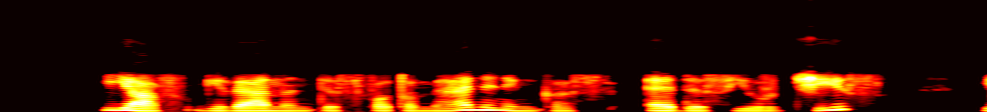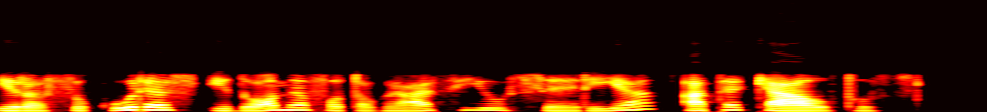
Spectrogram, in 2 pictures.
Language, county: Lithuanian, Vilnius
